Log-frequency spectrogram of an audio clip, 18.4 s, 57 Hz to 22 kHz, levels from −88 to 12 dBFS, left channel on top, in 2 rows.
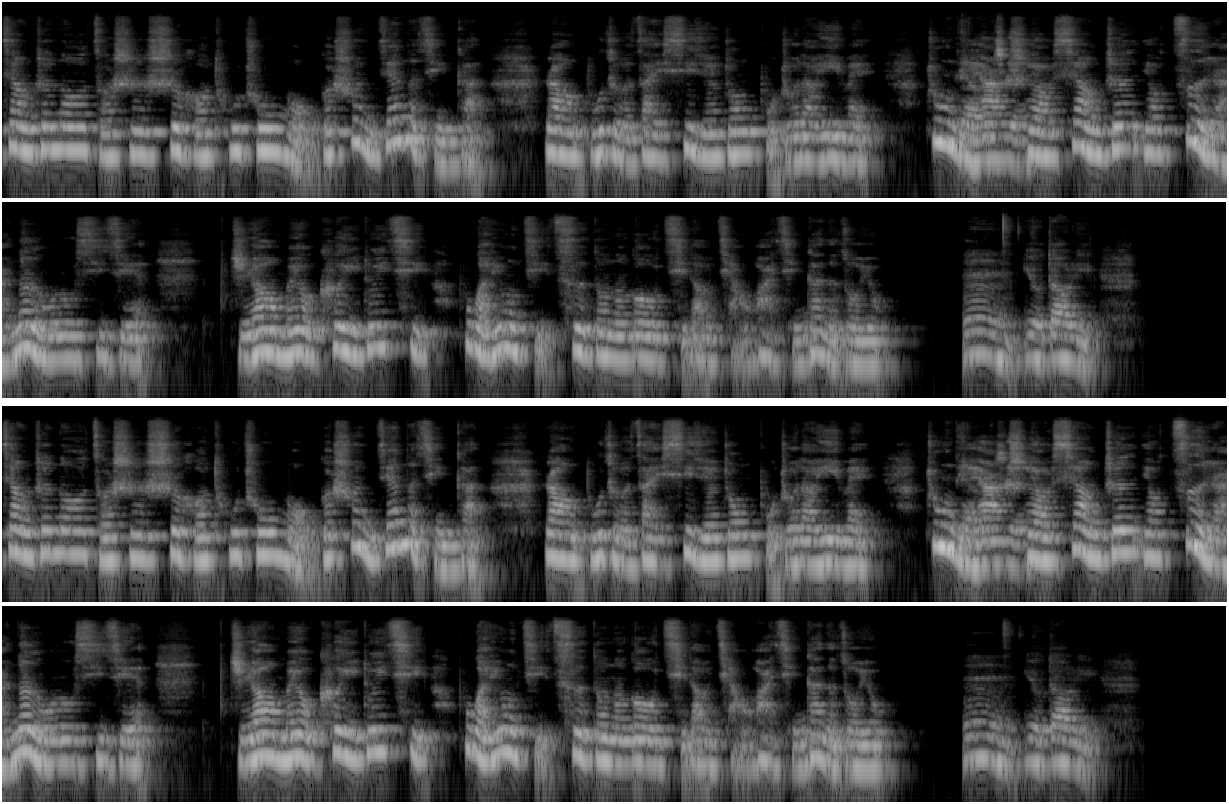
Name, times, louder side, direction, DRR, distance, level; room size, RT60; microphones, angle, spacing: voice 1, 0.0-10.6 10.9-15.8, right 1 dB, 75° right, 1.2 m, -27 dB
voice 2, 7.2-7.7 16.4-17.7, left 1 dB, 60° left, 1.0 m, -33 dB
3.5 x 2.2 x 3.4 m
head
